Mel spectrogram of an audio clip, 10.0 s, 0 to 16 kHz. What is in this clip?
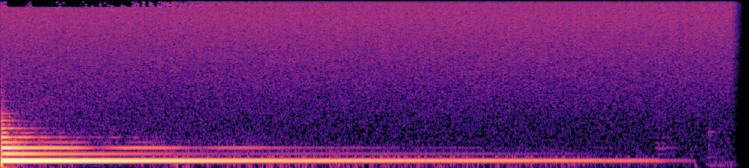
Tape Bass 11
Lo-fi tape samples at your disposal.
bass, collab-2, Jordan-Mills, lo-fi, lofi, mojomills, tape, vintage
